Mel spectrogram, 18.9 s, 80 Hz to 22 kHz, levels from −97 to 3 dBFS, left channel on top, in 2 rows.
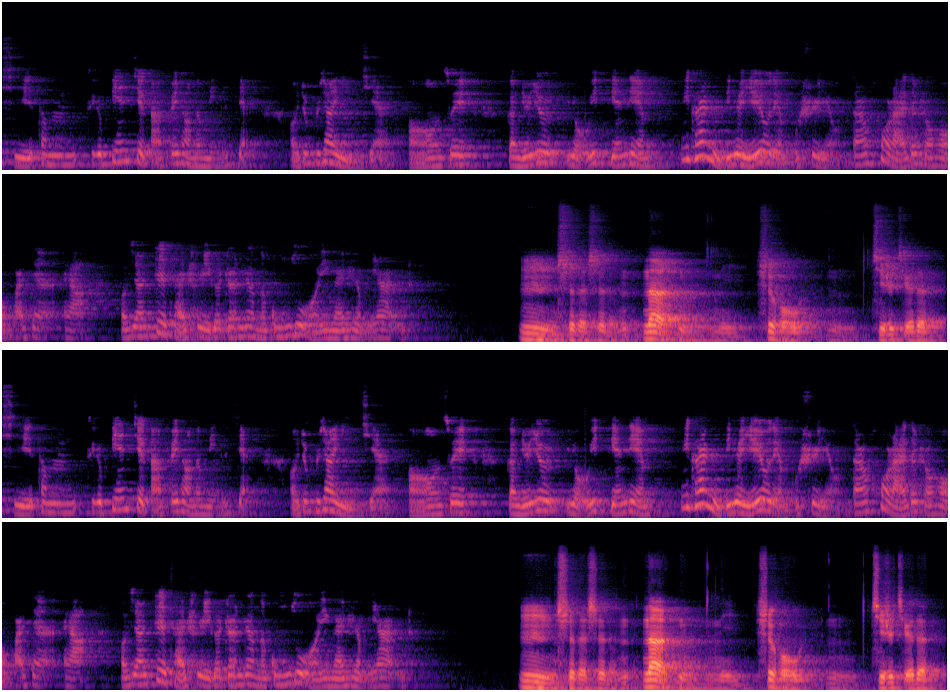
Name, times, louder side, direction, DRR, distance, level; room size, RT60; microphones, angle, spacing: voice 1, 0.0-2.5 2.7-6.5 6.8-10.3 10.7-13.5, right 2 dB, 30° right, 5 dB, 0.8 m, -39 dB
voice 2, 14.6-18.7, right 4 dB, 65° right, 7 dB, 0.8 m, -29 dB
15.5 x 7.7 x 9.7 m, 1.1 s
head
